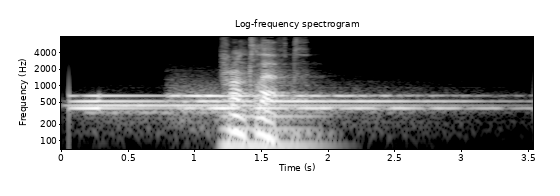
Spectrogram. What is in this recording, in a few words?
audio channel front left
